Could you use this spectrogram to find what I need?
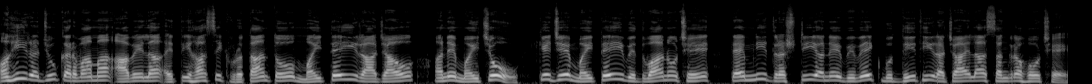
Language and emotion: Gujarati, neutral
